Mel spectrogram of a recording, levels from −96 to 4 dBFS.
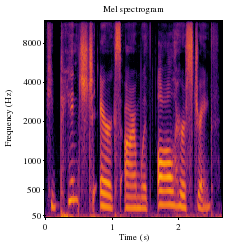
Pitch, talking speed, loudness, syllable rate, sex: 215 Hz, 180 wpm, -19 LUFS, 4.3 syllables/s, female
